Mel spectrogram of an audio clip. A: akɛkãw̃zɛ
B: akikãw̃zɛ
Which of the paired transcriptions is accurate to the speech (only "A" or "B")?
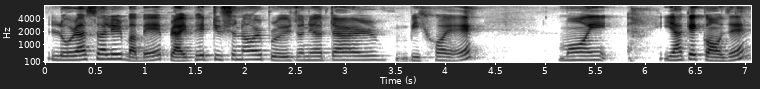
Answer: A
